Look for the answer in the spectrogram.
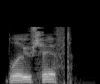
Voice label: "blueshift", English; nouns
